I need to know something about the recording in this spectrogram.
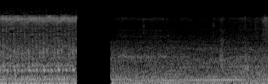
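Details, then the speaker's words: Diesel car after cleaning a sensor. It now holds an even, steady idle with no knocks or misses, and the engine runs properly again. "كرهب نظفنا الكابتن روم والكرهب رجعت امورها راكحه وبارك الله فيك، ما فماش حتى مشكلة، الموتور رجع متحد"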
